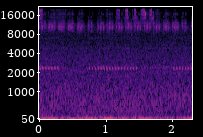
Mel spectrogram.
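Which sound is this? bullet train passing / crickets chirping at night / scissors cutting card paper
crickets chirping at night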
